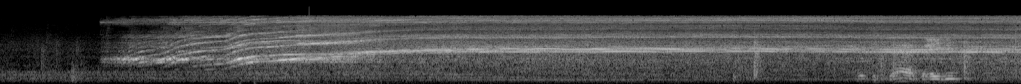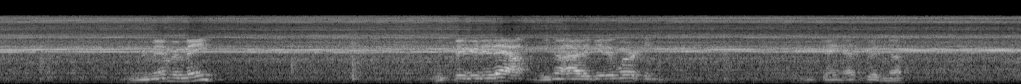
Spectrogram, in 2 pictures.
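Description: A toy helicopter's motor whines, rising in pitch as it spins up, then holds a steady high whine.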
